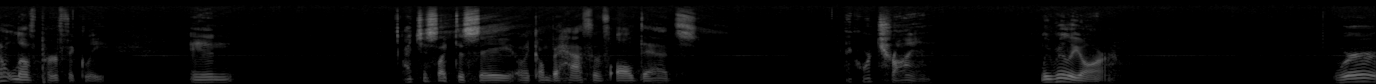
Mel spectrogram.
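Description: A man speaks calmly into a microphone, heard through loudspeakers, with pauses.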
